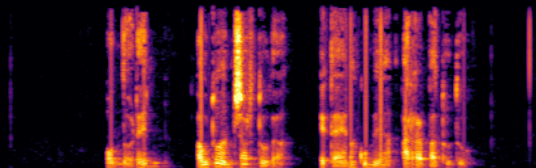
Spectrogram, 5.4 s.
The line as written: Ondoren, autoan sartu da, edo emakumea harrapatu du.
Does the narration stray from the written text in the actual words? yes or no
yes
